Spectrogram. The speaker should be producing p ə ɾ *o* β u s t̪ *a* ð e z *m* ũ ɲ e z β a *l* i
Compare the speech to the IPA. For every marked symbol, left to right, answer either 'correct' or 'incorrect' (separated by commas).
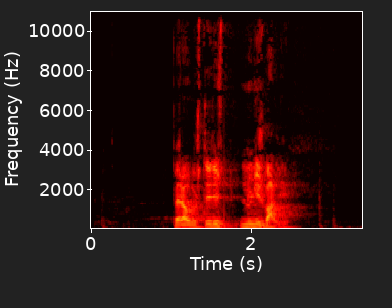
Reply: incorrect, incorrect, incorrect, correct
